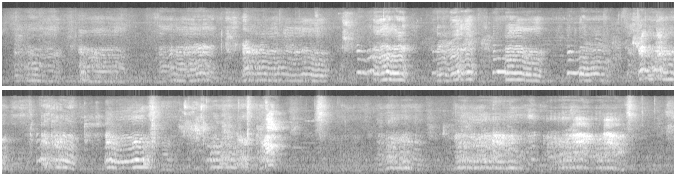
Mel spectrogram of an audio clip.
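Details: Six-week-old Cavalier King Charles Spaniel puppies, litter of Lucy, give high whining whimpers and short yips in a steady stream of bursts, roughly one each second, some wavering in pitch, indoors.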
